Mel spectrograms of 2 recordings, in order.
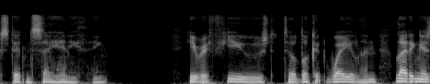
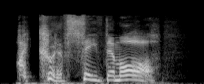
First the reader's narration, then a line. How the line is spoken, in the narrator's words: Alex almost shouted in a tone that was angrier than he would have liked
